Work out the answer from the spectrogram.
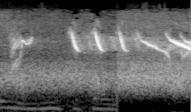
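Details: African Pied Wagtail in Cameroon, a bird of waterways that follows running water, gives three quick, high, sharp chirps that dip in pitch, then a pair of longer, thin whistled slurs.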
